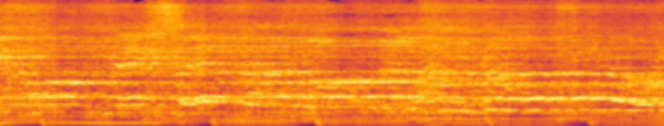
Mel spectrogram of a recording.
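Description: Karaoke duet: a woman and a man singing together into microphones over a backing track, with long held notes over a steady bass line.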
